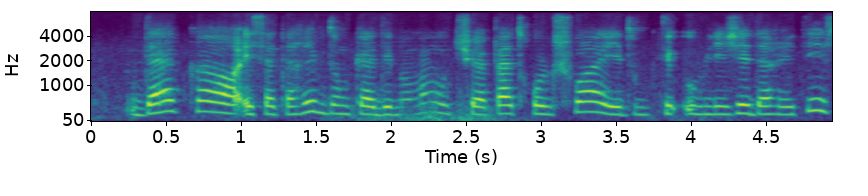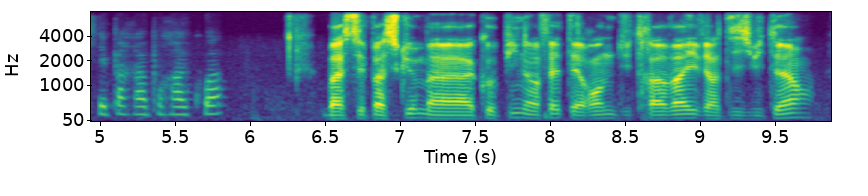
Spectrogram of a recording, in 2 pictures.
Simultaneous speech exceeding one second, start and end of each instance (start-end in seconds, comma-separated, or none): none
